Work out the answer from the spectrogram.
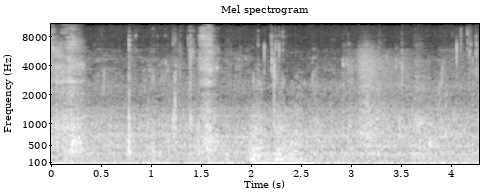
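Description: Close-up chewing and wet mouth sounds of a person eating rice and egg curry by hand, with small clicks, over a steady low hum. A dull low thump about two seconds in is the loudest sound.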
